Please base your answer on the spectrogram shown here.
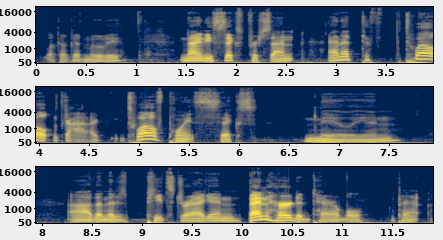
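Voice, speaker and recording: A man's voice: fairly low pitch, dry recording, studio quality. A man hosting a casual podcast, rambling with many restarts and reading out movie ratings. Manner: rambling, self-interrupting, reads out movie ratings. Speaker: podcast host.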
